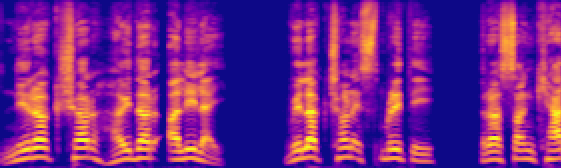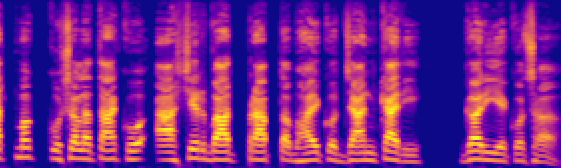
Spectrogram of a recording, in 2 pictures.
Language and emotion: Nepali, neutral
